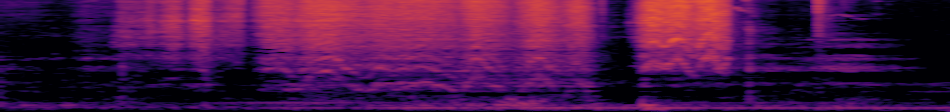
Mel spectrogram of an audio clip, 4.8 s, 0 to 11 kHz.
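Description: Faint rubbing and rustling of a thin 10.5 mil photo backdrop sheet being handled and pulled out from the wall, with a brief louder rustle about three seconds in. A low steady hum sounds underneath.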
